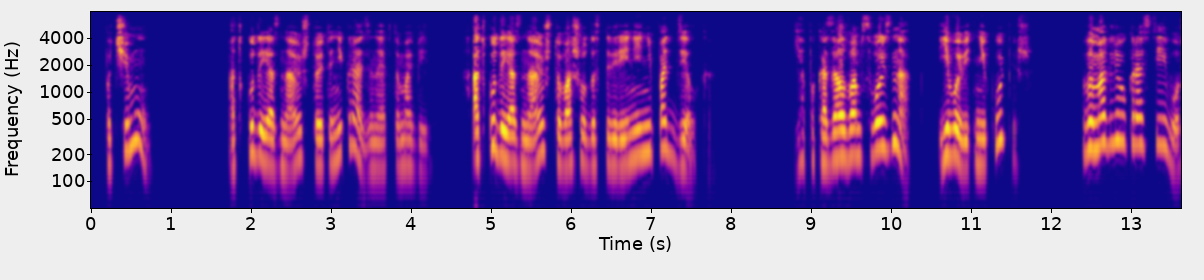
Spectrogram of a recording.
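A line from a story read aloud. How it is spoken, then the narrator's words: Calm patrolman. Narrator (Russian): спокойно сказал патрульный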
